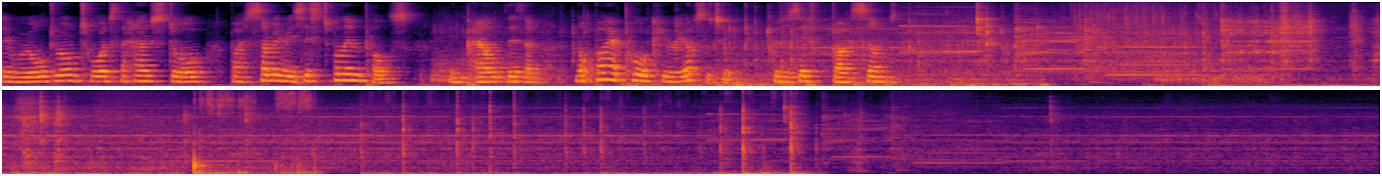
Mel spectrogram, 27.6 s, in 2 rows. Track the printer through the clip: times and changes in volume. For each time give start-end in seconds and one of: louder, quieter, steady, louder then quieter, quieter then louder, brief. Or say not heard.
8.0-27.5 quieter.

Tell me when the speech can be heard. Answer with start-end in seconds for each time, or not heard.
0.0-8.9.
